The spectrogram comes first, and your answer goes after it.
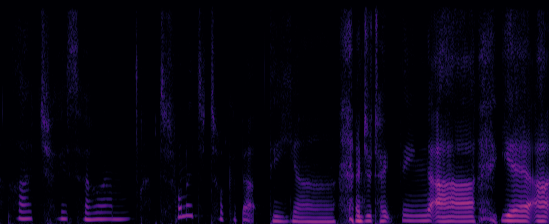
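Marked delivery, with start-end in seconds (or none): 0.1-4.2 halting, tentative, higher-pitched put-on voice. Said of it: "she brings it up in this way where she's like".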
